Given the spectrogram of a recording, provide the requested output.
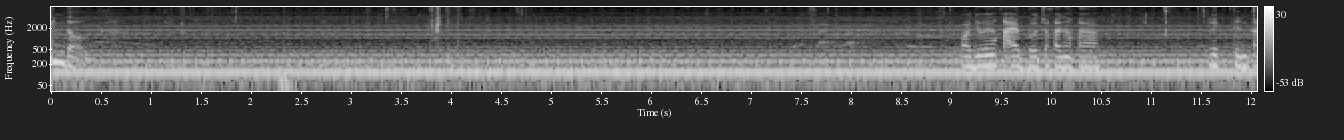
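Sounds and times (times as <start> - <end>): steady low hum: 0.0 - 12.0
crunch of biting and chewing: 3.1 - 4.8, 7.4 - 9.1.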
